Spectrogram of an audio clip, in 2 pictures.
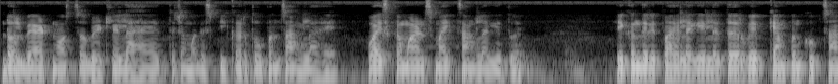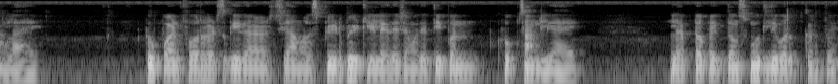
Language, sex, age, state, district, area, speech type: Marathi, male, 30-45, Maharashtra, Osmanabad, rural, spontaneous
